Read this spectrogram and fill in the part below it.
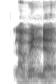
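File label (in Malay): "lavender", Malay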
